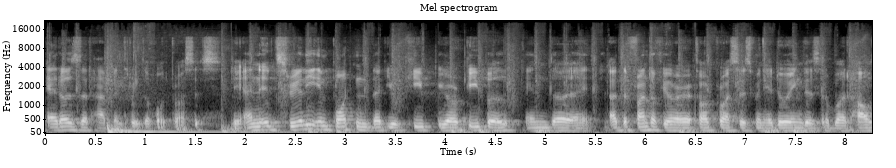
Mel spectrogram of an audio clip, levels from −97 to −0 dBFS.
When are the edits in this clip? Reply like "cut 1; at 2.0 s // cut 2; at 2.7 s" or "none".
cut 1; at 1.8 s // cut 2; at 3.9 s // cut 3; at 5.5 s // cut 4; at 6.5 s

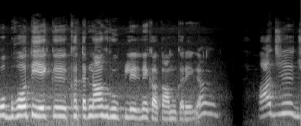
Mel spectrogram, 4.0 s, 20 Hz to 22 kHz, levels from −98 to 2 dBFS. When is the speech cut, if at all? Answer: cut 1; at 2.9 s

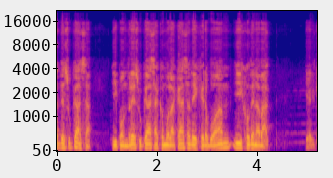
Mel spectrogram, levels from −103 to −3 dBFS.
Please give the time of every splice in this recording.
cut 1; at 2.4 s

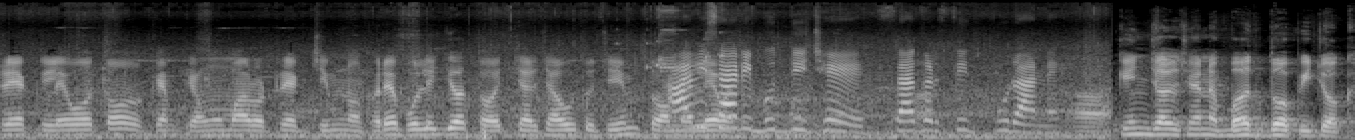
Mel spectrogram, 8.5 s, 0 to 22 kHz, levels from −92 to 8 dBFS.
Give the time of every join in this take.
cut 1; at 7.0 s

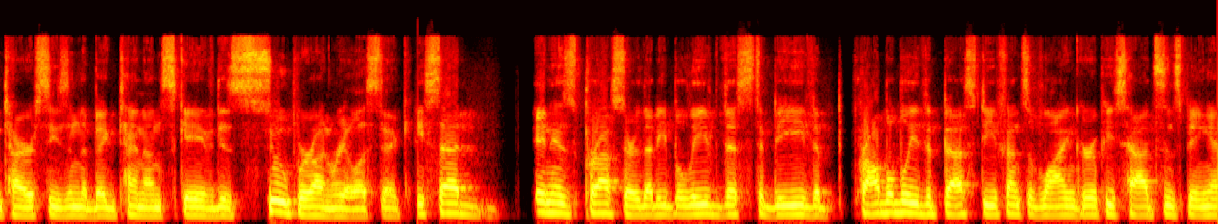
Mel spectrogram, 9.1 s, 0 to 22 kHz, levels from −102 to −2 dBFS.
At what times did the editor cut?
cut 1; at 3.2 s

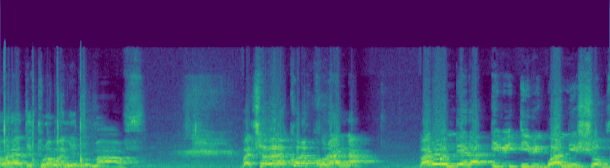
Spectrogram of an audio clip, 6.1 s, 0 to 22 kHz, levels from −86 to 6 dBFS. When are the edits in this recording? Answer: none

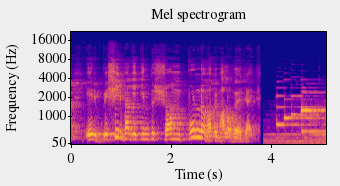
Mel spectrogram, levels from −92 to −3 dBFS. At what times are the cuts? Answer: cut 1; at 3.8 s

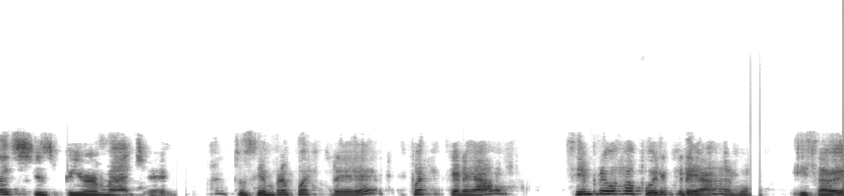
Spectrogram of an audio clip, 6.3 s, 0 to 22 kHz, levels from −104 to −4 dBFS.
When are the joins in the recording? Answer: cut 1; at 1.5 s

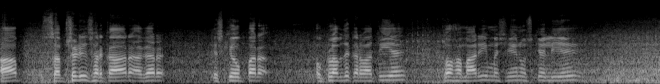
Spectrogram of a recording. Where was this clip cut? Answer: none

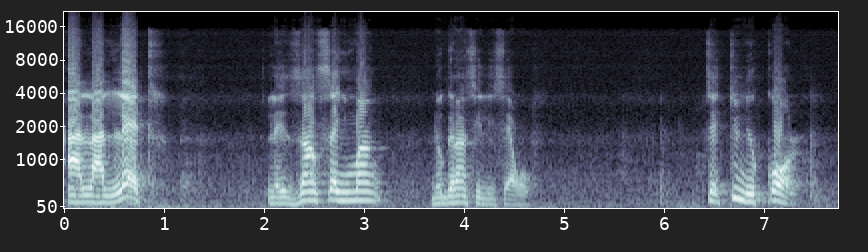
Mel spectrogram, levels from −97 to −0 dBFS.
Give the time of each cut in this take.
cut 1; at 6.4 s

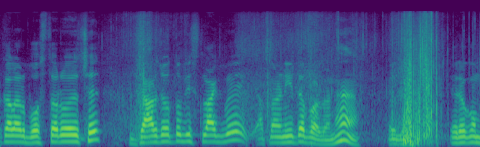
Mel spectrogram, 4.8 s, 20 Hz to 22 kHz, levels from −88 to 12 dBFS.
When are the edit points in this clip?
none

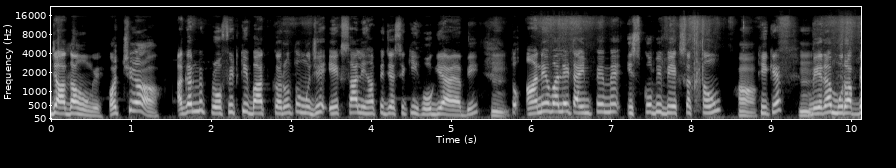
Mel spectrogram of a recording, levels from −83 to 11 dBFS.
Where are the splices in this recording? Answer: cut 1; at 1.4 s

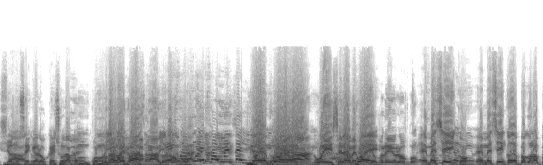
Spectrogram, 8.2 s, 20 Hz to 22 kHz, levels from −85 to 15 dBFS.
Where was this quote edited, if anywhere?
none

